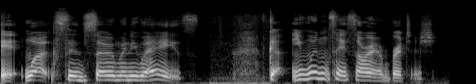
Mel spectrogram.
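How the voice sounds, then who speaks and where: Against a quiet background, a woman speaks at a moderate pace. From England. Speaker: YouTuber. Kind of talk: casual vlog monologue. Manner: talkative, rambling. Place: home room.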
